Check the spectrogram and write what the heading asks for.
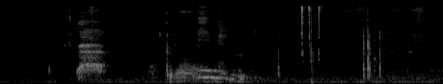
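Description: Sharp clicks of a tablet pen, two or three near the end, after a short breath and a brief murmured hum from a man's voice.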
